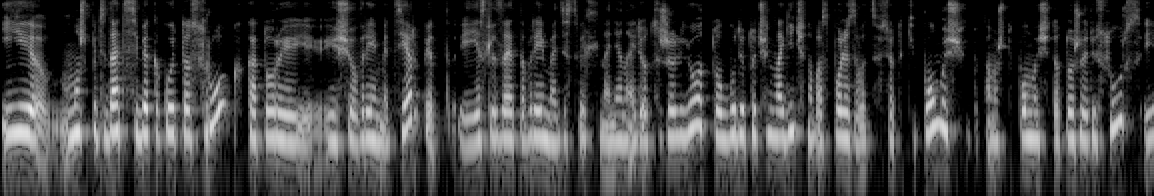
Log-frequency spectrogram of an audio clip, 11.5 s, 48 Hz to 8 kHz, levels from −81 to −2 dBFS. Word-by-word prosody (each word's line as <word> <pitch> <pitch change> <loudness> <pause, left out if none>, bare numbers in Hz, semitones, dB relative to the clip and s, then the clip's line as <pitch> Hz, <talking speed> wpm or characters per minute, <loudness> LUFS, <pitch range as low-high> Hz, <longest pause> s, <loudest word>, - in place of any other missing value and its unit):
И, 250 -2 +6
э, - - -2
может 250 -1 +2
быть, 250 -4 -3
дать 250 +2 +6
себе 240 -1 +4
какой-то 230 0 +1
срок, 305 - 0
который 210 -2 +2 0.3
ещё 200 +1 0
время 210 -1 0
терпит? 270 - -2
И 190 -6 -8
если 205 +4 -2
за 215 0 0
это 210 -1 -1
время, 215 -3 +1
действительно, 210 +1 -8
не 205 - -2
найдётся 200 +1 -4
жильё, 225 +7 +1
то 255 -8 -1
будет 230 +2 0
очень 230 +1 -2
логично 225 0 0
воспользоваться, 200 - -2
всё-таки, 205 +2 -13
помощью. 260 -1 +1
Потому 205 -5 -8
что, 195 - -12
помощь- 210 -2 0
это - - -6
тоже 210 0 -1
ресурс, 270 - -2
и, 205 +3 -3
220 Hz, 180 wpm, -23 LUFS, 205-245 Hz, 0.3 s, И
